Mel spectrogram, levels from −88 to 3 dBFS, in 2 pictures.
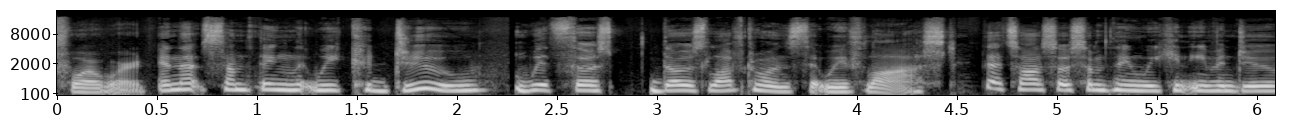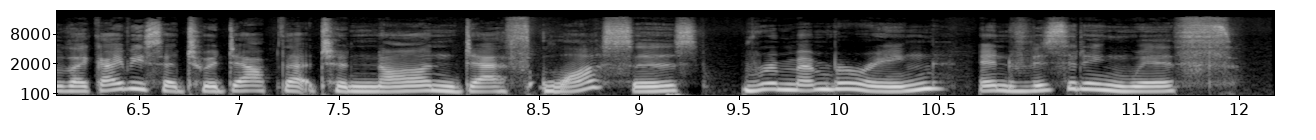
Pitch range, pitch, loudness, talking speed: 195-235 Hz, 215 Hz, -21 LUFS, 175 wpm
